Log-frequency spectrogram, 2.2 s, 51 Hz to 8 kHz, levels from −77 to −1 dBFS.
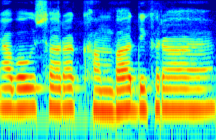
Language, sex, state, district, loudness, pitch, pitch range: Hindi, male, Jharkhand, Deoghar, -17 LUFS, 165 Hz, 160-165 Hz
